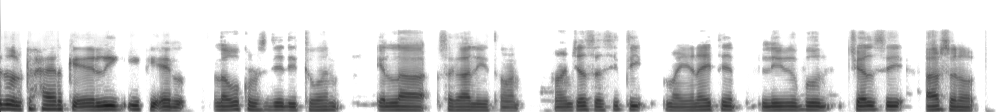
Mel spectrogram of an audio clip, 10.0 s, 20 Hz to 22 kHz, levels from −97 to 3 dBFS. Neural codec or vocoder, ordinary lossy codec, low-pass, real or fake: codec, 16 kHz, 2 kbps, X-Codec, HuBERT features, trained on balanced general audio; none; 7.2 kHz; fake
